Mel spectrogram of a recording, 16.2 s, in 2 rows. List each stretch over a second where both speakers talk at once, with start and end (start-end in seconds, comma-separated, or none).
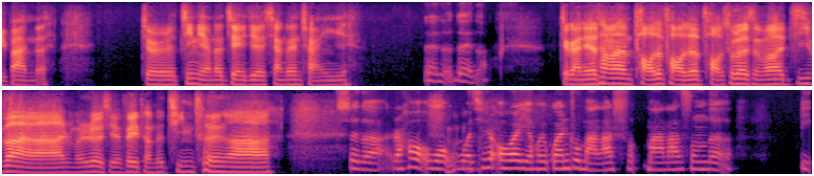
none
